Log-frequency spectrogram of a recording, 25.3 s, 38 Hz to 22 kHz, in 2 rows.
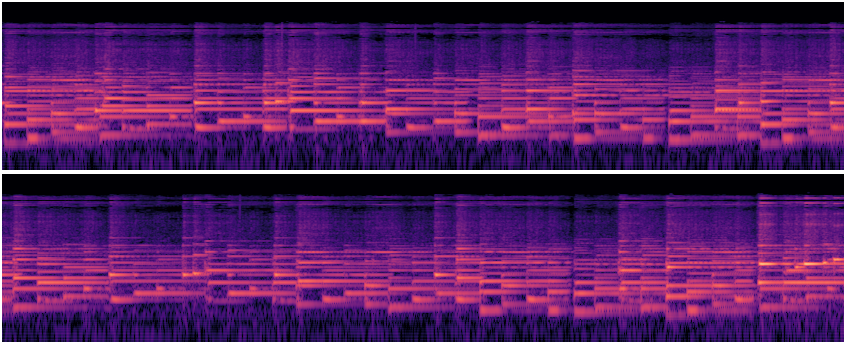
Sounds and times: Music: 0:00.0 - 0:25.2.

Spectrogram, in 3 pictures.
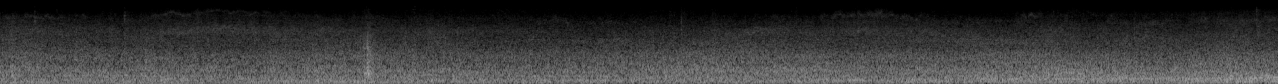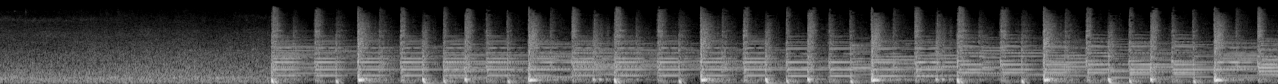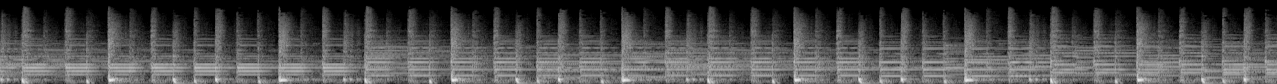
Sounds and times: Music: 0:15.5 - 0:38.3.

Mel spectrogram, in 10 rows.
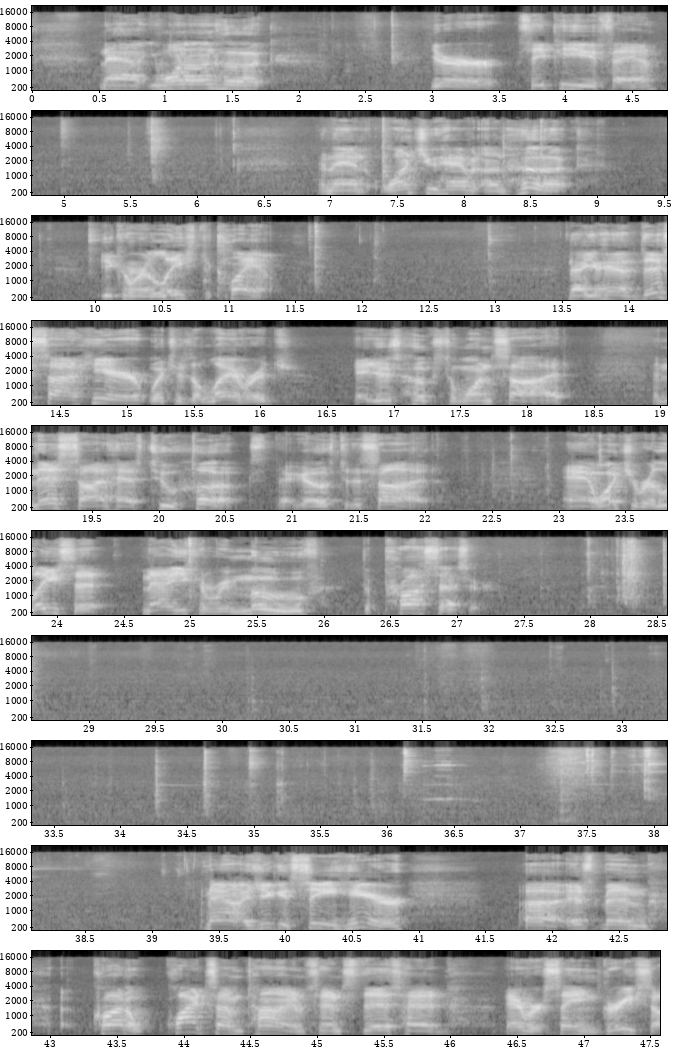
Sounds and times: Speech: 0:00.5 - 0:01.9, 0:03.0 - 0:04.8, 0:06.9 - 0:09.0, 0:10.0 - 0:11.4, 0:13.6 - 0:18.4, 0:19.0 - 0:22.2, 0:23.0 - 0:27.3, 0:39.4 - 0:41.0, 0:41.8 - 0:47.5.

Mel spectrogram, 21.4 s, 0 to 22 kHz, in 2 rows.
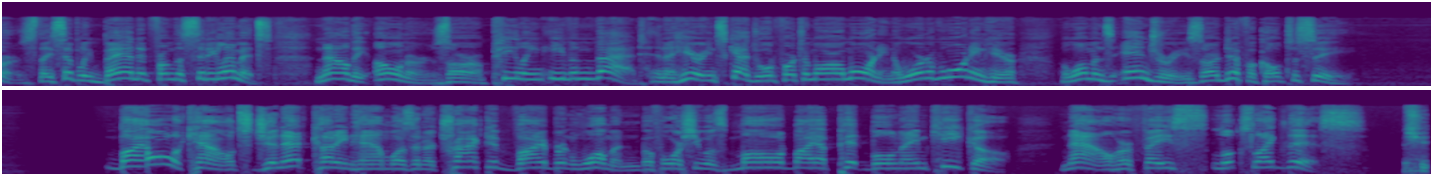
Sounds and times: Speech: 0:00.0 - 0:10.2, 0:11.6 - 0:21.4.

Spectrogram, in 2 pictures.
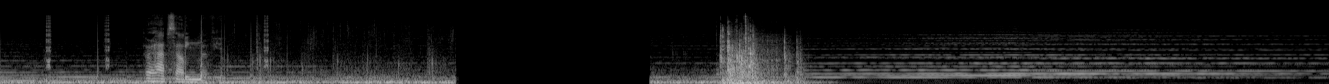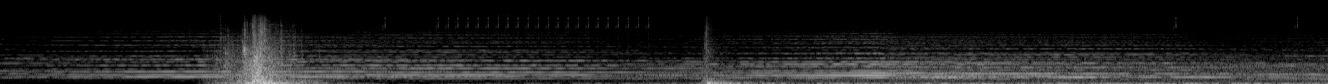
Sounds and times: Music: 0:00.0 - 0:04.6, 0:06.5 - 0:26.5.

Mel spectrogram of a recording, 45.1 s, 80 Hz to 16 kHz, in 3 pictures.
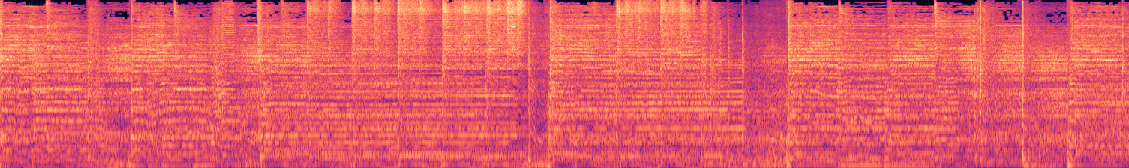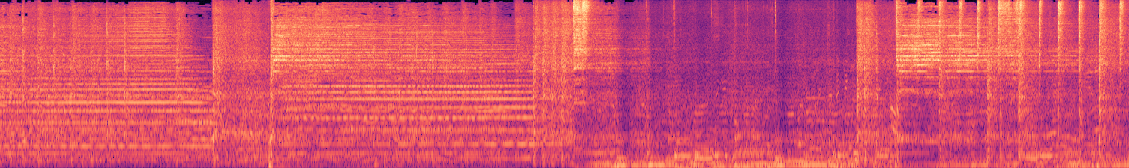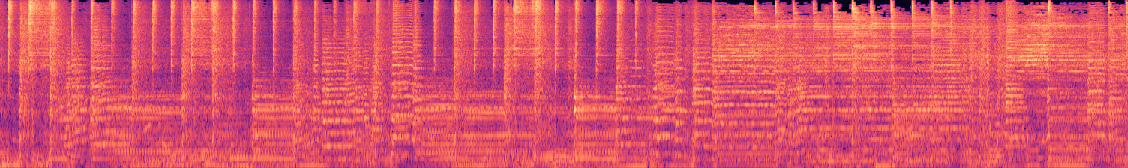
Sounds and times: Jazz: 0:00.0 - 0:45.1
Orchestra: 0:00.0 - 0:45.1.

